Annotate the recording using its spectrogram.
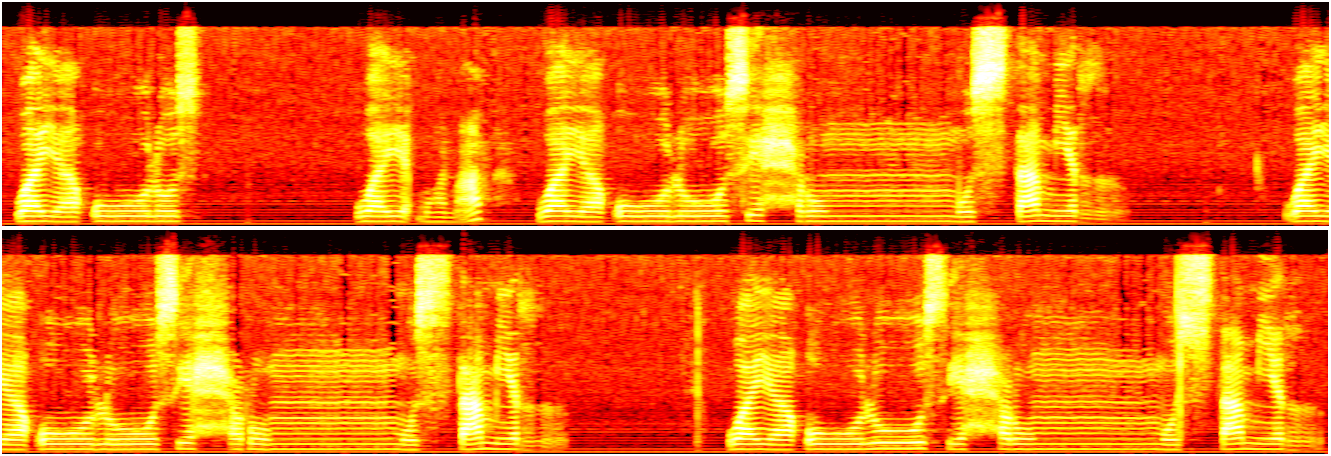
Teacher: ro-nya kita baca tarkik atau tipis, namun tetap kita tekan supaya ro-nya terdengar lebih kuat.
